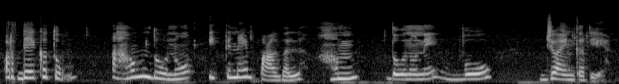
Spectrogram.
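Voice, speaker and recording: A young woman in her twenties telling a storytime vlog story in a lively, dramatic way. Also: high voice, takes it slowly, dull audio, a little hiss or hum. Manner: animated, dramatic, acts out others' lines. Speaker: vlogger. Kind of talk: casual storytime.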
